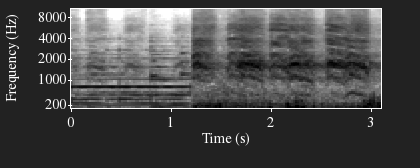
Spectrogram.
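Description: A raven gives deep, harsh, rasping calls in a quick series of about four. Sustained musical tones come first and continue faintly underneath.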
